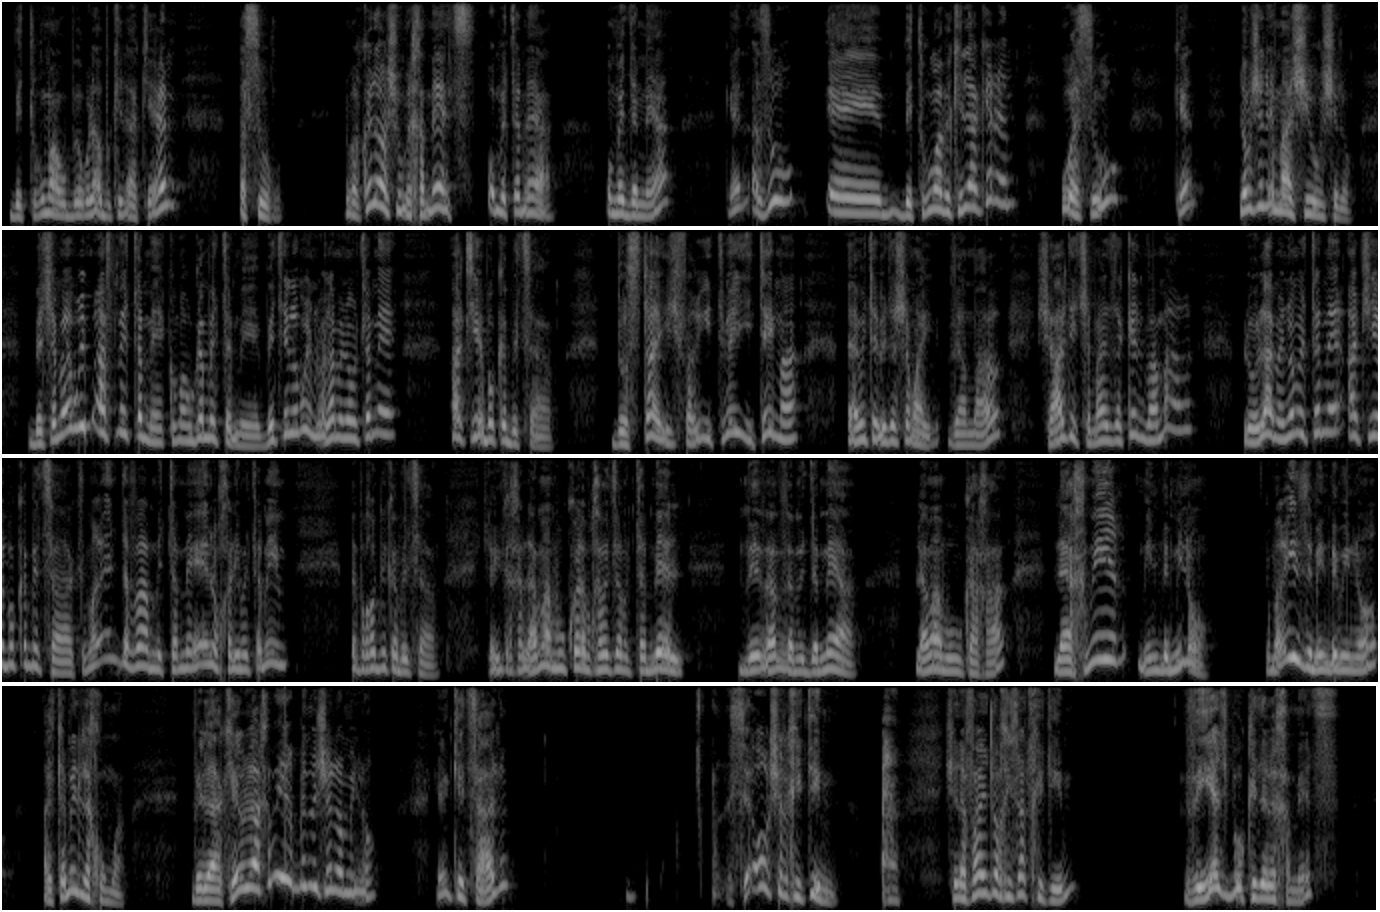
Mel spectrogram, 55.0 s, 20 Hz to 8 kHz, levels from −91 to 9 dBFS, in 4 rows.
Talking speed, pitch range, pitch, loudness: 130 wpm, 180-275 Hz, 215 Hz, -39 LUFS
